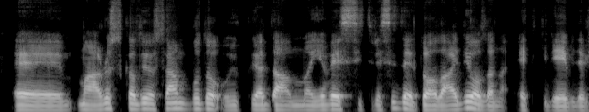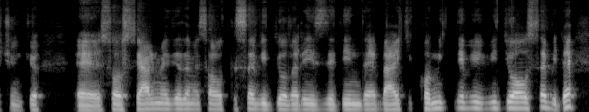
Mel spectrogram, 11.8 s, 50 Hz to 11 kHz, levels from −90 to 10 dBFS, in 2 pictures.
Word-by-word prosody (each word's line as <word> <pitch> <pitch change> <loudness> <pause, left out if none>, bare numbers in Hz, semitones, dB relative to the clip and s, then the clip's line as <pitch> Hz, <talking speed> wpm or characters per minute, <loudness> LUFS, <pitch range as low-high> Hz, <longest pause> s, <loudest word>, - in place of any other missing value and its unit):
eee, 90 -1 +3
maruz 105 +3 -1
kalıyorsan 120 +1 0
bu 120 -1 -3
da 120 -1 +2
uykuya 100 +1 -4
dalmayı 95 +1 -1
ve 105 -1 +5
stresi 100 +6 -5
de 130 - +2
dolaylı 95 +4 +2
yoldan 95 -9 +4
a 85 - -16
etkileyebilir. 90 -1 -3
Çünkü, 100 0 -4 0.4
eee, 95 -2 +3
sosyal 110 +3 +2
medyada, 115 -1 0
mesela, 110 0 -2
o - - 0
kısa 115 +1 -2
videoları 110 0 0
izlediğinde 110 0 -1
belki 110 +1 +1
komik 130 +3 -1
de 135 -1 -2
bir 130 -3 -2
video 135 +1 +2
olsa 130 +2 +2
bile, 140 +8 +3
110 Hz, 155 wpm, -24 LUFS, 95-120 Hz, 0.4 s, ve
